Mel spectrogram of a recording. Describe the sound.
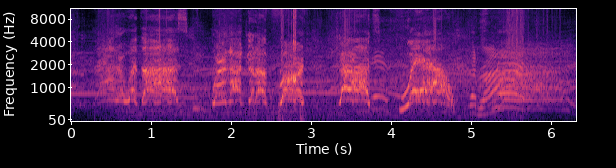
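Several voices shout and scream together in loud, ragged bursts, rising and falling in a fervent chanting rhythm with brief pauses between outcries, close and intense throughout.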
